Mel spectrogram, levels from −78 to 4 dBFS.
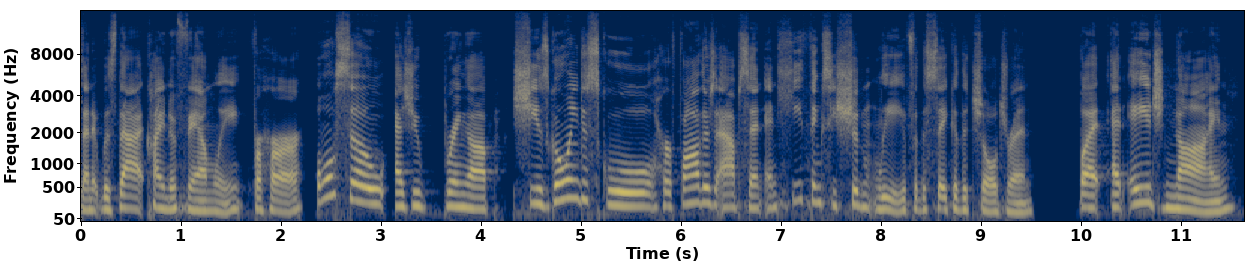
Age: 50-69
